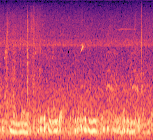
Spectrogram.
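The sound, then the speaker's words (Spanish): Several pigeons flutter on a rooftop terrace, cooing in low, throaty warbling phrases that run together almost without pause, with a few brief sharp rustles like wings flapping. “En la azotea revolotean varias palomas.”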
